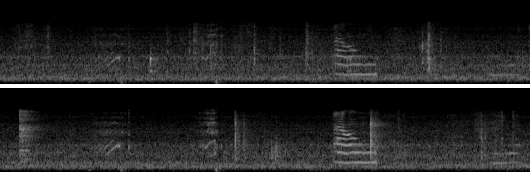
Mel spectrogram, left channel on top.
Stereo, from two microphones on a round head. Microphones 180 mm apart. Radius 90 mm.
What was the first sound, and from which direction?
A zipper, 25° right (ahead or behind).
